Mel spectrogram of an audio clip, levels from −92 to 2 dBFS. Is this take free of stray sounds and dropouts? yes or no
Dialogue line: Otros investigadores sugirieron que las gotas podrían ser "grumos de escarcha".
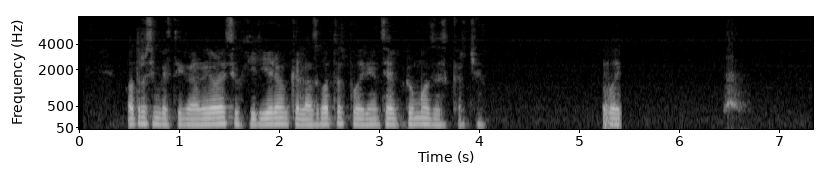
no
